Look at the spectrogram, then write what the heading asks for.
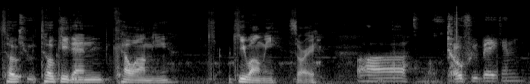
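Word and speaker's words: Toukiden Kiwami: Yeah, it's pronounced Tokiden Kiwami, sorry.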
